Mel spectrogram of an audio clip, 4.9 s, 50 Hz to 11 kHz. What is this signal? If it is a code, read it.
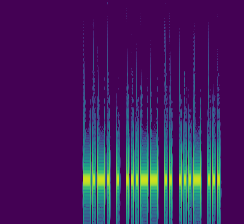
Morse code, heard as a keyed tone, about 25 wpm, 700 Hz. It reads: CE3IVS
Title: DXCC-100 Call Signs - 6 Characters - Repeated 2x - 25wpm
